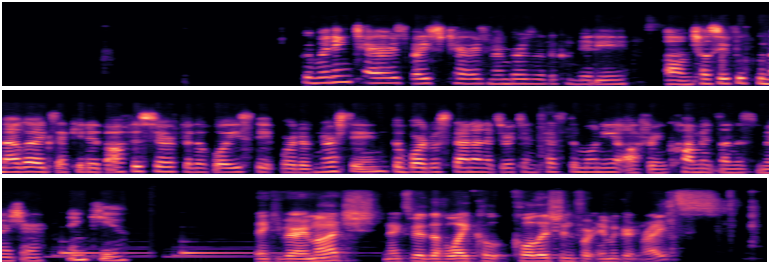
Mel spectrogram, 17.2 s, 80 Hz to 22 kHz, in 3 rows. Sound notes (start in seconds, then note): 11.8 computer tone dings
